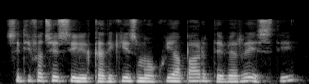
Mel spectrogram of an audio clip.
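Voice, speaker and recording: A man reading the part of a gentle, devoted young priest who questions a boy kindly. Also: on the high side, fairly even intonation, moderate pace, voice pushed up, lightly acted.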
